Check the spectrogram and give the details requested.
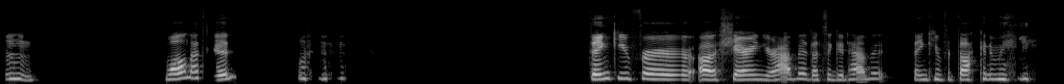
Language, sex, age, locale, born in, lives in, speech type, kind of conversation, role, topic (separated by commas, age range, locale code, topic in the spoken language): English, female, 20-24, en-US, United States, United States, conversation, podcast, host, How can small daily routines make a difference in our overall happiness?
